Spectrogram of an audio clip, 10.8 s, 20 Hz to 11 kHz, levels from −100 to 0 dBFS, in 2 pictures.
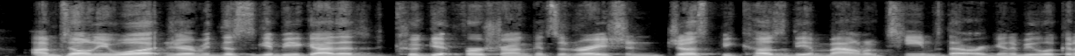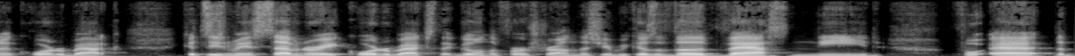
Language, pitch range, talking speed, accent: English, 120-165 Hz, 315 wpm, American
